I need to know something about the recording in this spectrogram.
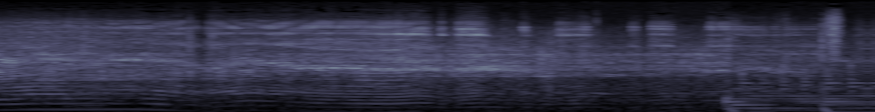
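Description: Motorcycle engine revving as the bike pulls away, its pitch rising and falling with the throttle. Music comes in near the end.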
